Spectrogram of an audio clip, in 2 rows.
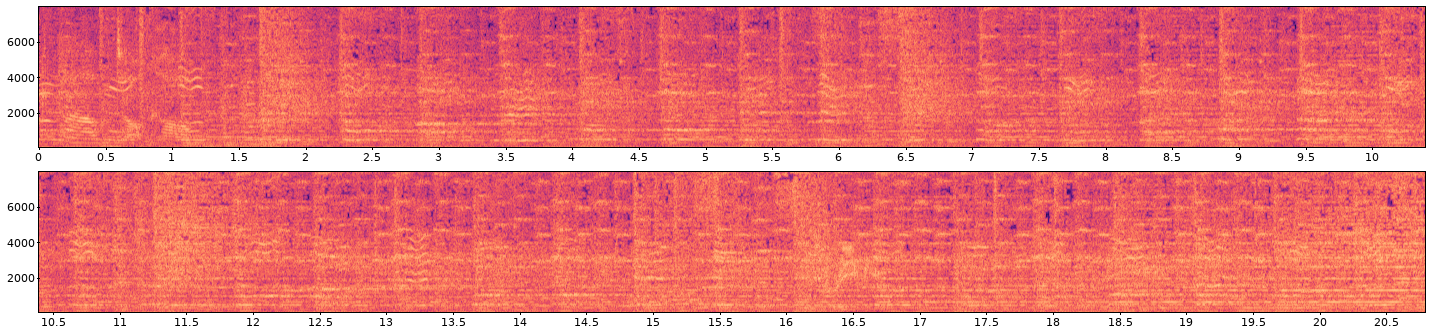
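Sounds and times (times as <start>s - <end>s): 
choir singing: 0.0s - 20.7s.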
